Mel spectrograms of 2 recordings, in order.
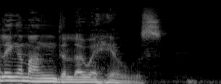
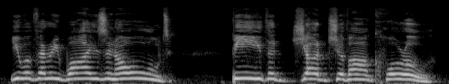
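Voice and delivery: pleading priest; 10 semitones higher than usual. Acted. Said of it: "the man cried out to a big tree".

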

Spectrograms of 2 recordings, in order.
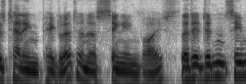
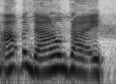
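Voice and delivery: higher, bouncy character voice; raised, blustery animal character; Tigger's voice; 10 semitones higher than usual. Acted. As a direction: bluster it like a confident braggart. Tigger keeps boasting.

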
